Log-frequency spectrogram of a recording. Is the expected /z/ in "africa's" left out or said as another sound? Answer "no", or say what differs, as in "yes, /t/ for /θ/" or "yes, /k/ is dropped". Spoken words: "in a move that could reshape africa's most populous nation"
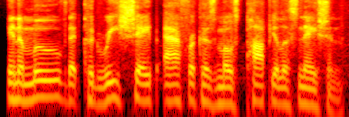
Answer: no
